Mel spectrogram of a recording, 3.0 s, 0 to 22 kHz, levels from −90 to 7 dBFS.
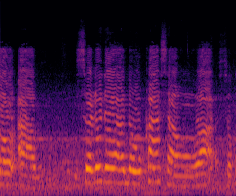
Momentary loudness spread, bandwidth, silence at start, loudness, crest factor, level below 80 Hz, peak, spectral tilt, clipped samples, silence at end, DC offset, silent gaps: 10 LU; 10.5 kHz; 0 s; -25 LUFS; 14 dB; -54 dBFS; -10 dBFS; -4.5 dB/octave; under 0.1%; 0 s; under 0.1%; none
